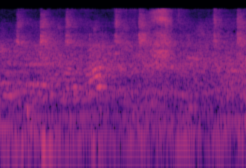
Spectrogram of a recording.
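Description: Children's voices in a play hall over background music with a steady beat; a child's voice rises briefly about a second in.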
